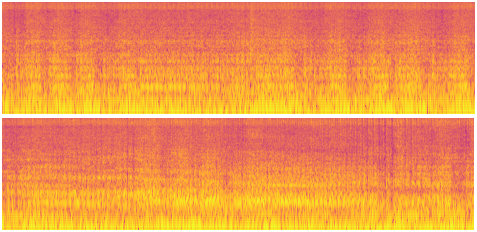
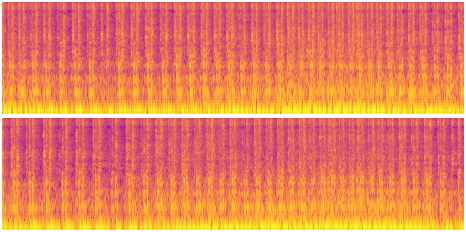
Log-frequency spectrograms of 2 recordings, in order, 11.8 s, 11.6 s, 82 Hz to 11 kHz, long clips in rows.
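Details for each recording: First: Big-cam 454 Chevy big block on an engine stand, early start with no tuning, for a rat rod: loud uneven lumpy idle with loping beats and occasional rev blips; camera mic may exaggerate knock. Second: Big-cam 454 big-block Chevy, first cold start on engine stand, no tuning, carburetor still problematic: loud deep choppy fast idle with uneven lumpy lope, steady; fresh engine running healthy, camera mic may exaggerate a knock.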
